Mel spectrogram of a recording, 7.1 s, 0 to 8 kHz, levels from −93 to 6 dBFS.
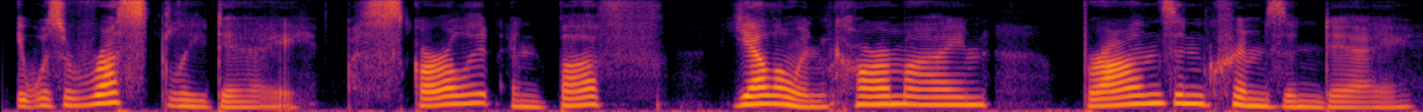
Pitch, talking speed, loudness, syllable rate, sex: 185 Hz, 135 wpm, -21 LUFS, 3.8 syllables/s, female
